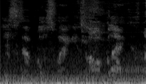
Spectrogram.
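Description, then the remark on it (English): A steady, low engine rumble fills the cabin of a moving car, droning continuously while people talk over it. “Because you're in a... what kind of car is this? A Nissan?”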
